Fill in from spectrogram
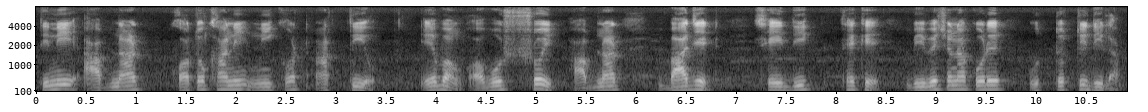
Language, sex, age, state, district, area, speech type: Bengali, male, 30-45, West Bengal, Howrah, urban, spontaneous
